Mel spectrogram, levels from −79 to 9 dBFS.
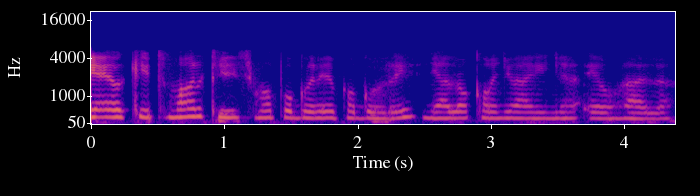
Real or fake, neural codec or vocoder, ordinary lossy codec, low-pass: fake; codec, 24 kHz, 1.5 kbps, HILCodec; AAC, 32 kbps; 5.4 kHz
